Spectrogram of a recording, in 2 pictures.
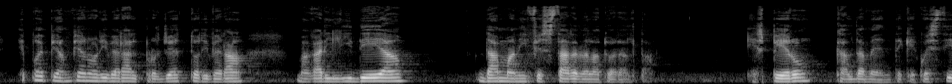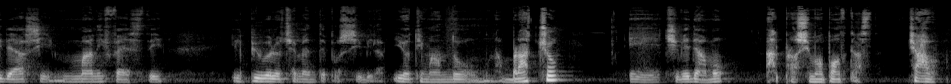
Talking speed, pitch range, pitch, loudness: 125 wpm, 125-155 Hz, 140 Hz, -22 LUFS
